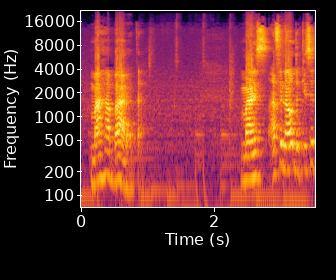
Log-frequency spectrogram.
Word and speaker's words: Mahabharata: No início eu achava que a pronúncia era Mahabharata. Não faça como eu e aprenda a pronúncia correta. Mahabharata.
